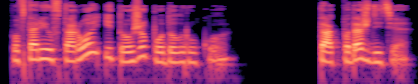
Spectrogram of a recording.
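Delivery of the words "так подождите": ordinary delivery, nothing marked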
